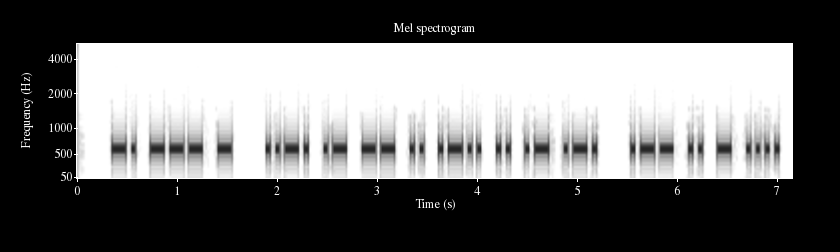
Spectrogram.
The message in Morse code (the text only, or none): NOT FAMILIAR WITH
